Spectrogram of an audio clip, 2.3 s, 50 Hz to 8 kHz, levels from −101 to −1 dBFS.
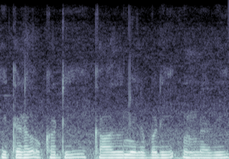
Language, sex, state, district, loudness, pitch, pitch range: Telugu, male, Telangana, Hyderabad, -14 LUFS, 140 Hz, 135-145 Hz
